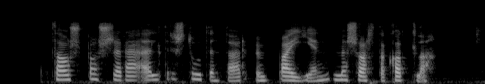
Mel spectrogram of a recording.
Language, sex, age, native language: Icelandic, female, 20-29, Icelandic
